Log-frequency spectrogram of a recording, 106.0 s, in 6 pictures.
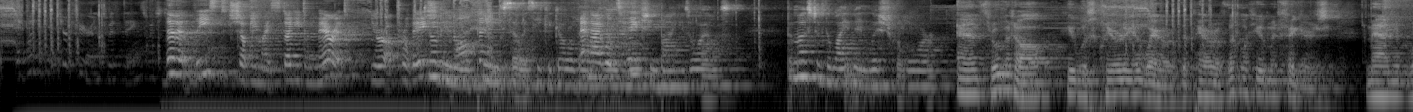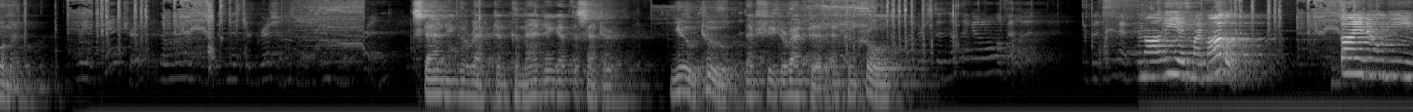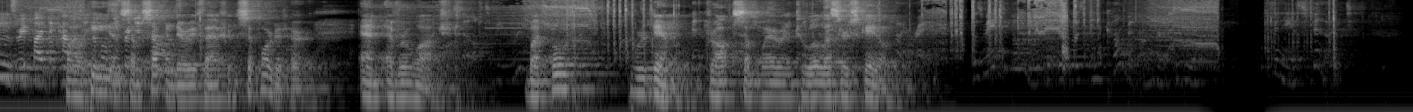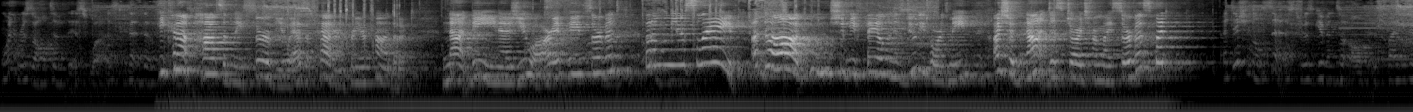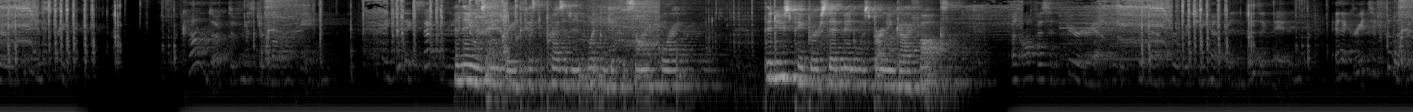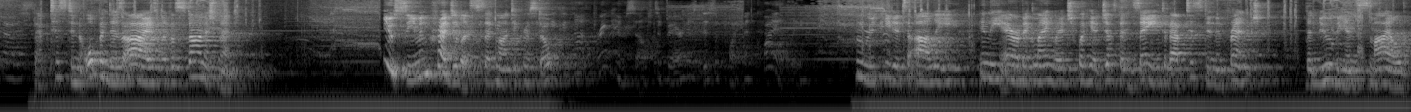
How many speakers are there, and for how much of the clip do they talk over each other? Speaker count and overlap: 4, about 29%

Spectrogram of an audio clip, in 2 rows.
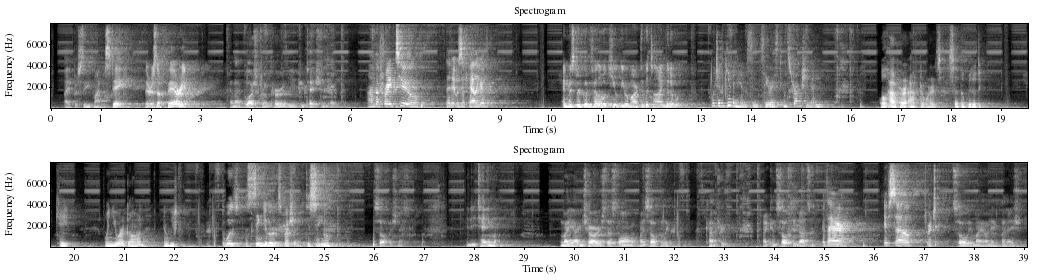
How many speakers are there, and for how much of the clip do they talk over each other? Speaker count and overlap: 6, no overlap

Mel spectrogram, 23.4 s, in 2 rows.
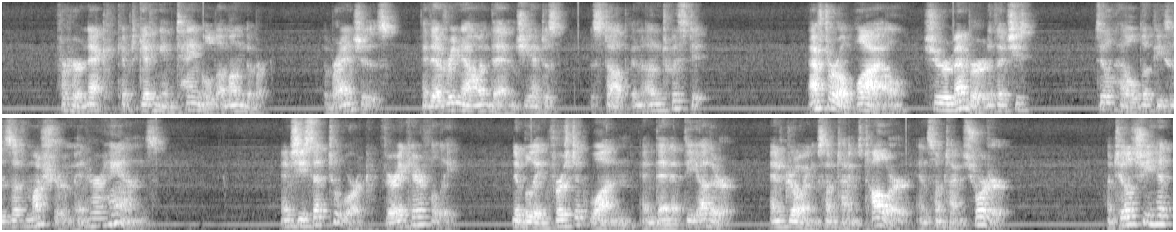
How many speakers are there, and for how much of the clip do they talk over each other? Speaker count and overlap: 1, no overlap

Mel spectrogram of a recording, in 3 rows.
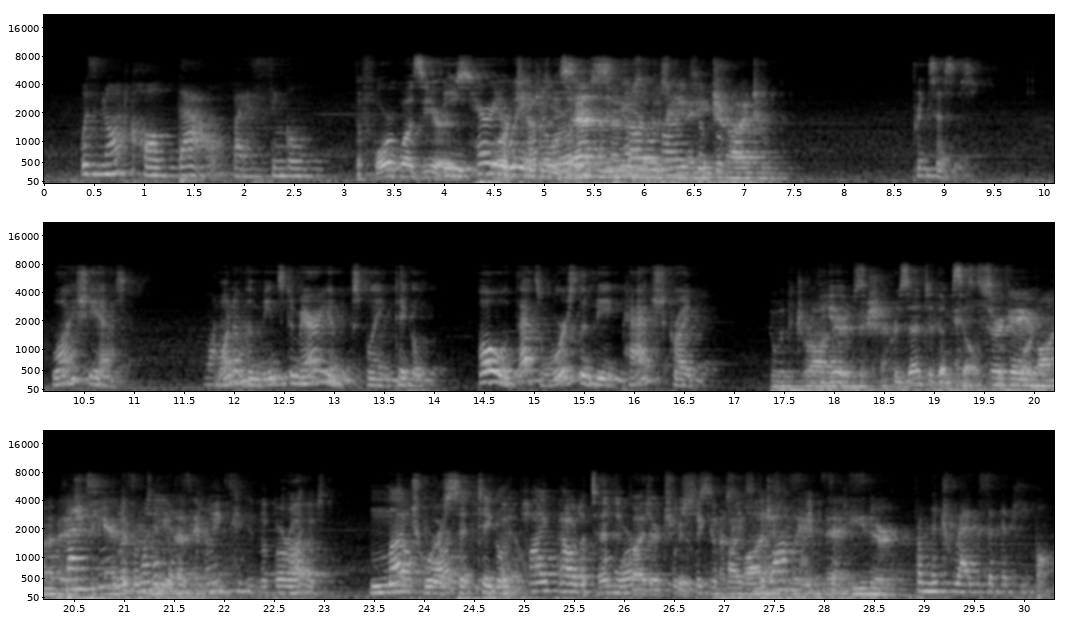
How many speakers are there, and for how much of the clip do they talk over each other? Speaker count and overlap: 5, about 44%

